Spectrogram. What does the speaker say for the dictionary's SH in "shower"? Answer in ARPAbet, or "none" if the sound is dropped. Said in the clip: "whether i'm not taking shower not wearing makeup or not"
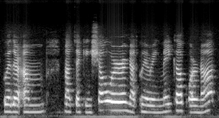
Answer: SH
